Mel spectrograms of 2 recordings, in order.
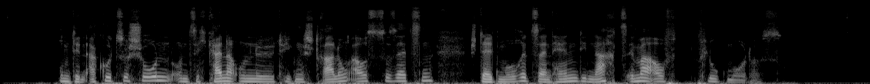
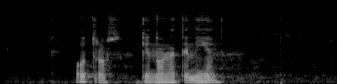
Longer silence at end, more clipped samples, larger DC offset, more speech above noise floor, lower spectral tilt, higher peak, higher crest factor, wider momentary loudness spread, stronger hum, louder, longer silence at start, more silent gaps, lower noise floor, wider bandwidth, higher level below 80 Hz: second, 0.7 s vs 1.05 s; neither; neither; about the same, 31 dB vs 33 dB; about the same, -6 dB/octave vs -6 dB/octave; second, -14 dBFS vs -10 dBFS; about the same, 18 dB vs 22 dB; about the same, 13 LU vs 11 LU; neither; second, -32 LUFS vs -29 LUFS; second, 0.2 s vs 0.5 s; neither; about the same, -62 dBFS vs -61 dBFS; first, 16 kHz vs 11.5 kHz; about the same, -46 dBFS vs -50 dBFS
